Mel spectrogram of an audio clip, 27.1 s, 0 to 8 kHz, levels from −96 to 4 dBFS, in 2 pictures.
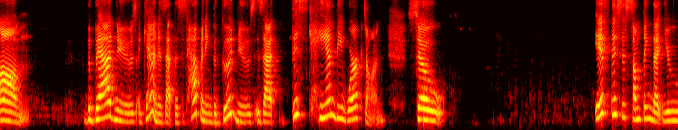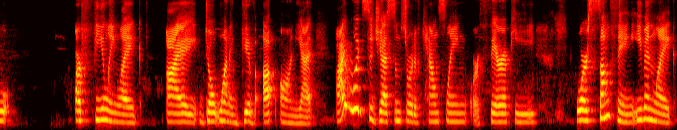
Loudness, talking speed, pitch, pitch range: -25 LUFS, 115 wpm, 215 Hz, 190-250 Hz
